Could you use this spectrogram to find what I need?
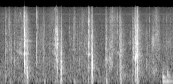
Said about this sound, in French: je vais faire un petit mélange en premier, pour voir la carte que nous allons avoir tous pour la journée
